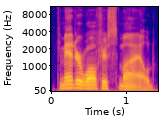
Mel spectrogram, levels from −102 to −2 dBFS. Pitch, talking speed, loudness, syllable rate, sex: 115 Hz, 125 wpm, -16 LUFS, 5.6 syllables/s, male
